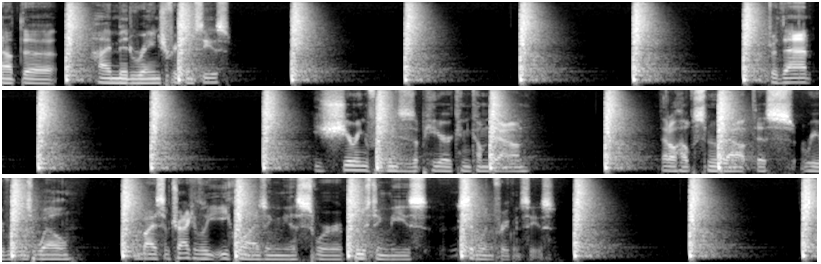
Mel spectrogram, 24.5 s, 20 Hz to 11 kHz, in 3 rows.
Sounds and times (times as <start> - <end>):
Rimshot: 11.9 - 12.3, 15.3 - 15.7, 16.4 - 16.8, 17.6 - 18.0, 18.6 - 19.0, 19.8 - 20.2, 20.9 - 21.3.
